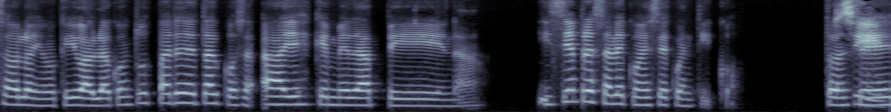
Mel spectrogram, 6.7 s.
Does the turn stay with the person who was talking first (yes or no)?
yes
